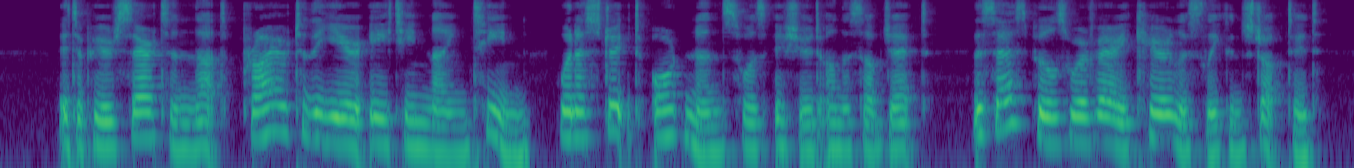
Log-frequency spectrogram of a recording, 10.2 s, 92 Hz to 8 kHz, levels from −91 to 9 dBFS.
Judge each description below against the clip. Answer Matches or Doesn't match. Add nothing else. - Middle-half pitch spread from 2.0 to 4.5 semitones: Doesn't match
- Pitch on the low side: Doesn't match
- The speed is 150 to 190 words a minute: Doesn't match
